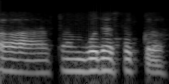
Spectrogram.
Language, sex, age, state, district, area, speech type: Bengali, male, 60+, West Bengal, Purba Bardhaman, rural, conversation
